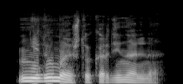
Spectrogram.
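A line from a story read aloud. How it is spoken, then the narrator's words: Humanlike sigh, virtual scientist. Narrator (Russian): совсем по-человечески вздохнул виртуальный ученый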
